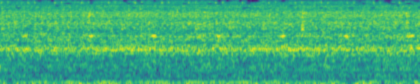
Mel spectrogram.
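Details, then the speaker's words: Old Jeep petrol engine idling, worn belt tensioner pulley heard through a mechanic's stethoscope: steady regular humming noise typical of failed tensioner bearing; injectors, power steering pump, compressor and idler pulley checked normal; tensioner to be replaced. "最后再来听一下这个杖颈轮，很明显这个杖颈轮里面有一个嗡的异响，这个就特别像是杖颈轮轴承损坏的异响。"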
